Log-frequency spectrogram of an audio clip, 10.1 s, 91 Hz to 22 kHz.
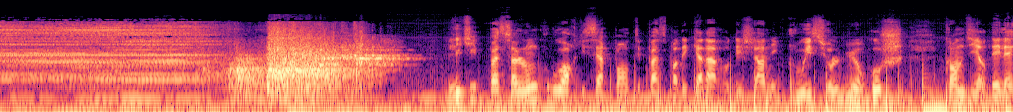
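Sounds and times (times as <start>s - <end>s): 
low droning music bed: 0.0s - 10.1s
splintering crash of a bolted wooden door struck by a hatchet: 2.2s - 4.2s
speech: 4.5s - 10.1s.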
